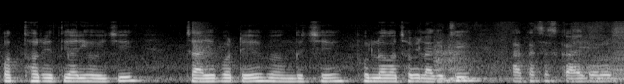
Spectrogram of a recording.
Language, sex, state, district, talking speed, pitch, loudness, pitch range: Odia, male, Odisha, Nuapada, 135 wpm, 145 Hz, -15 LUFS, 140-155 Hz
